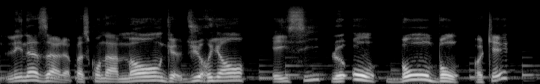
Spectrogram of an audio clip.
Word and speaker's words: mangue: C'est la mangue. La mangue. OK. Tu utilises le nez, hein. C'est en la nasale pour la mangue.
